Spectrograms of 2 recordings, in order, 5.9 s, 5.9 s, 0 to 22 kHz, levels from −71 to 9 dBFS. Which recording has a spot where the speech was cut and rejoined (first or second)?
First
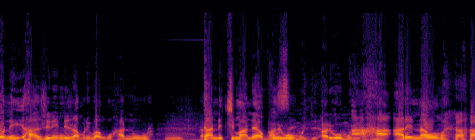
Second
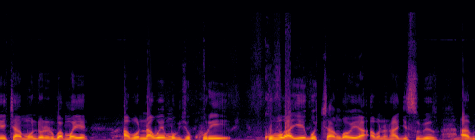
first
